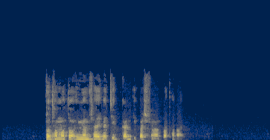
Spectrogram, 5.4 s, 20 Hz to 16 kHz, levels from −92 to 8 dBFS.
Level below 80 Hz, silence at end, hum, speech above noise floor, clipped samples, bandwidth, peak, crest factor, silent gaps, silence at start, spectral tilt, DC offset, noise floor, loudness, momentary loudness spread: -58 dBFS; 1.8 s; none; 66 dB; under 0.1%; 7.6 kHz; -2 dBFS; 18 dB; none; 0.9 s; -7 dB/octave; under 0.1%; -81 dBFS; -16 LUFS; 9 LU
